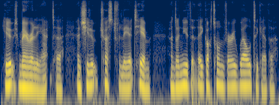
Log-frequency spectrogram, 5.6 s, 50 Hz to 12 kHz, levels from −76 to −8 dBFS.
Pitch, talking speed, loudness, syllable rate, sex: 125 Hz, 225 wpm, -19 LUFS, 6.2 syllables/s, male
